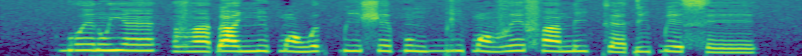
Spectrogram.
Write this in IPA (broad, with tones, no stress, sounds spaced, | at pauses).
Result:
ɡʷ eː˦ ɾ ũ˦ j ɛ̃˦ | v ã˨ ɗ aː˧ ɲ ĩ˧ ɓ ɔ̃˨ w ə˦ k͡p i˦ ʃ e˦ p ũ˦ ɡ͡b i˧ ɓ ɔ̃˨ v e˦ f ã˦ n i˦ k ɛ˨ ɗ i˦ ɓ e˦ s eː˨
